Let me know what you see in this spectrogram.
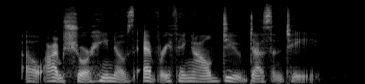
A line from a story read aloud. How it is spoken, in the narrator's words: Castiel snaps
